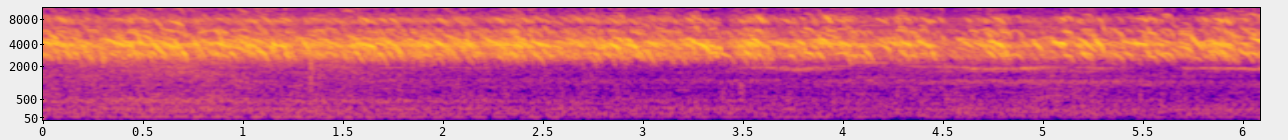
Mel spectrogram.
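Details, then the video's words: Many newly hatched chicks at night giving a constant, loud stream of high, piercing chirps that blend into a continuous chorus for six seconds. "Tot Murgi Chicks Chirping Sounds - Just Born Baby Gallina FRACAS Chicks Piar Loudly Sound"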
